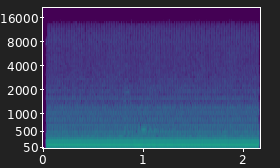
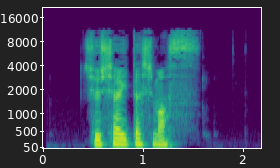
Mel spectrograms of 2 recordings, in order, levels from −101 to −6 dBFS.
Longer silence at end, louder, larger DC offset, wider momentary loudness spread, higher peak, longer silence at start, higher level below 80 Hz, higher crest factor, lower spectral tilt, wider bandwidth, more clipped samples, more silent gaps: second, 0 s vs 0.65 s; second, -51 LUFS vs -20 LUFS; neither; second, 0 LU vs 13 LU; second, -42 dBFS vs -2 dBFS; second, 0.05 s vs 0.4 s; second, -66 dBFS vs -56 dBFS; second, 8 dB vs 20 dB; first, -6.5 dB/octave vs -4.5 dB/octave; first, 14.5 kHz vs 11.5 kHz; neither; neither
